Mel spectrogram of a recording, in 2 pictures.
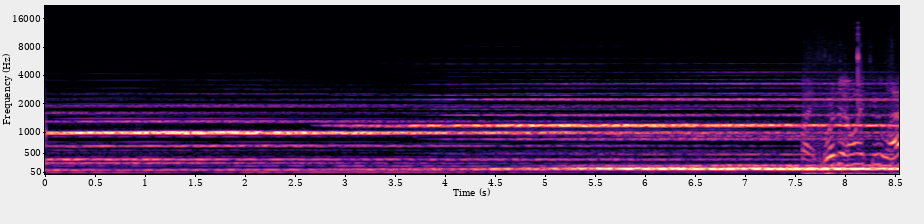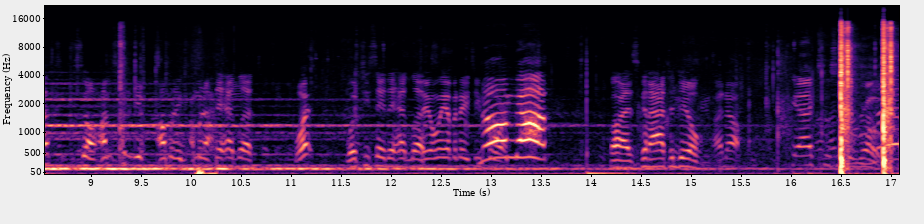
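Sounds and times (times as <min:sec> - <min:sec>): ambient synthesizer drone: 0:00.0 - 0:15.8
indistinct voices: 0:07.5 - 0:17.0.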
